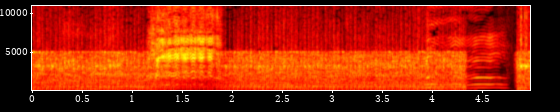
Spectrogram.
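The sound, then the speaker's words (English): A goat bleats in a short, wavering cry near the end, over a loud, steady mechanical rattle like a jackhammer or engine that runs throughout. “Is someone using your power to jackhammer on a fucking goat?”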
